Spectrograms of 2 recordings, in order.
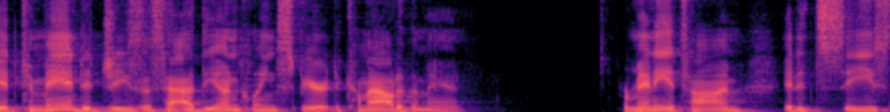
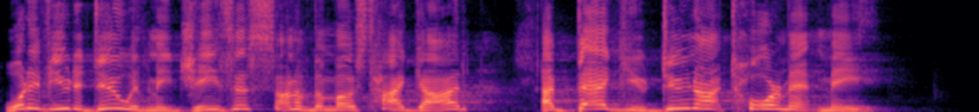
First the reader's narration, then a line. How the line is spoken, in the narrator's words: this man, he cried out and said with a loud voice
